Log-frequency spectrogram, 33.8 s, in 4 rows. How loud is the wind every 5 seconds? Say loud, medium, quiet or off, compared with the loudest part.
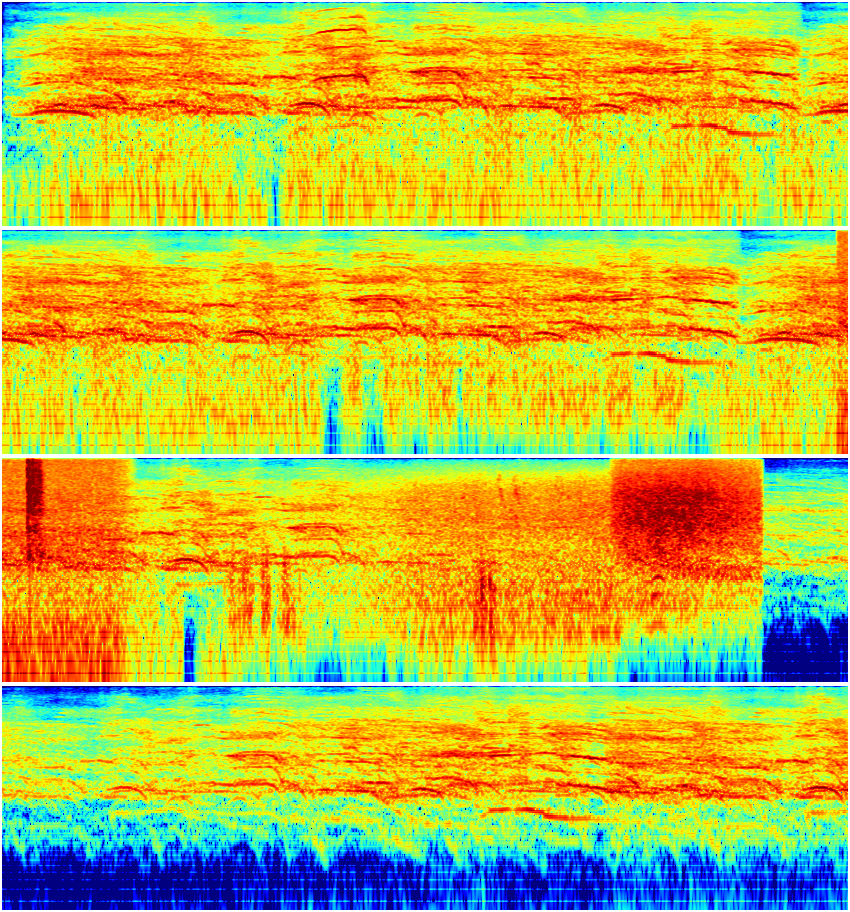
quiet, quiet, quiet, medium, loud, off, off.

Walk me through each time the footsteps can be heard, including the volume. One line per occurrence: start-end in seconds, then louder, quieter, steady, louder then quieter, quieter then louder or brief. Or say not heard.
not heard.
